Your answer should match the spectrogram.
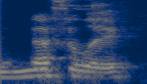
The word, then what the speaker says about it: Thessaly: So I was looking, but I don't know how to pronounce it. Yes, Thessaly.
